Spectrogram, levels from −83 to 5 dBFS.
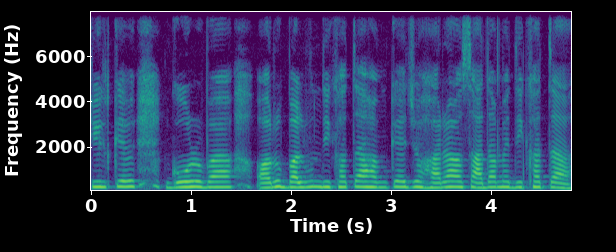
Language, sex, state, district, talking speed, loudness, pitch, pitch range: Bhojpuri, female, Uttar Pradesh, Gorakhpur, 175 wpm, -17 LUFS, 235 Hz, 225-240 Hz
